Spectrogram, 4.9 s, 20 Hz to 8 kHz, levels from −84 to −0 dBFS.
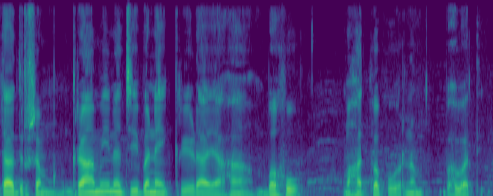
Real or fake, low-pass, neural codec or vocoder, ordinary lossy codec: real; none; none; none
